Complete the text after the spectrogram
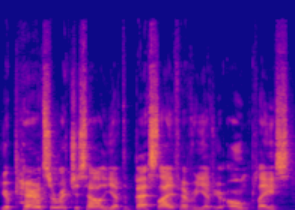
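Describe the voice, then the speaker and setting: A man's voice: medium pitch, fast, a bit bright. An Irish man hosting a reaction channel, giving emphatic casual commentary and often speaking straight to his viewers. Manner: emphatic, keeps addressing viewers as "guys".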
